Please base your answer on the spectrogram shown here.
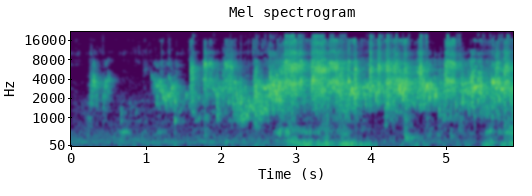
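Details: Budgerigar song that starts with a few soft, scattered chirps and then builds into a steady, loud, chattering warble of fast, squeaky, buzzy notes.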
